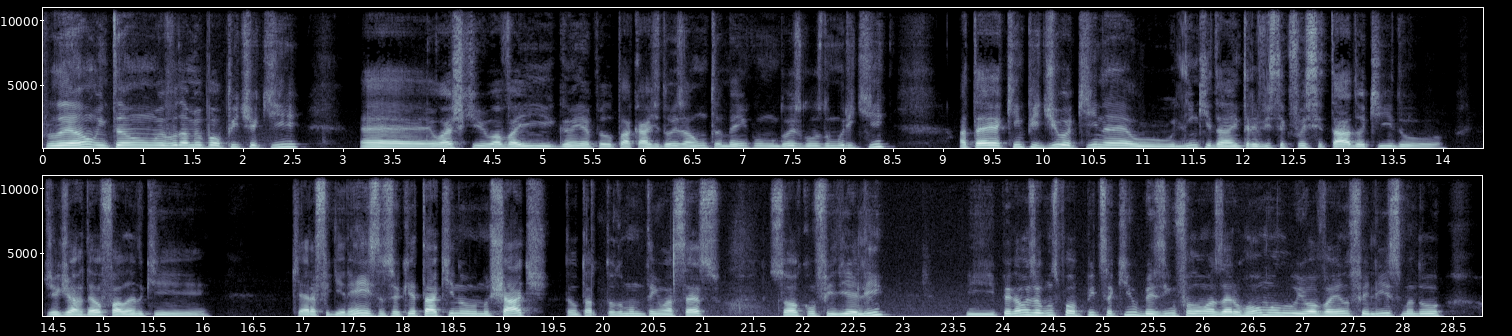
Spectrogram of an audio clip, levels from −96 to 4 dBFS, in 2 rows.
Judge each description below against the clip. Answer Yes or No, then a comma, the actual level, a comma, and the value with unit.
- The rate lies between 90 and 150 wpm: No, average, 175 wpm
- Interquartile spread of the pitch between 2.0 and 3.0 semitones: No, average, 3.8 semitones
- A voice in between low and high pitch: Yes, medium, 145 Hz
